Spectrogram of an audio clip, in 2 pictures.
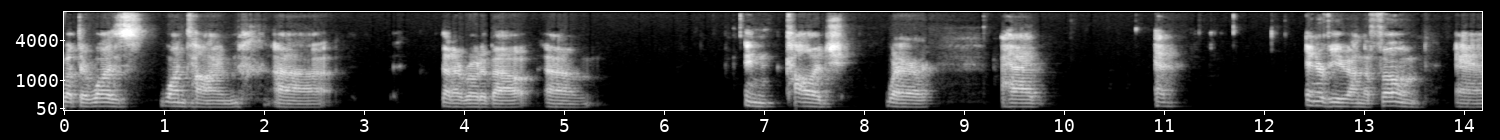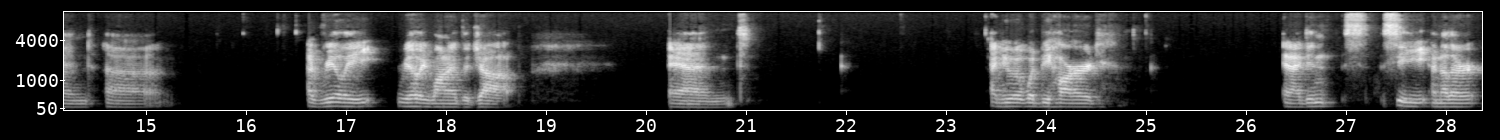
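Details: Adult man who has stuttered since about age five, with about 20 years of speech therapy; real stuttering.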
